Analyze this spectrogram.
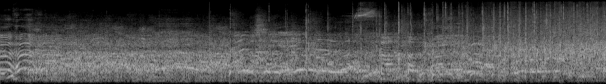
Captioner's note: audience laughing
